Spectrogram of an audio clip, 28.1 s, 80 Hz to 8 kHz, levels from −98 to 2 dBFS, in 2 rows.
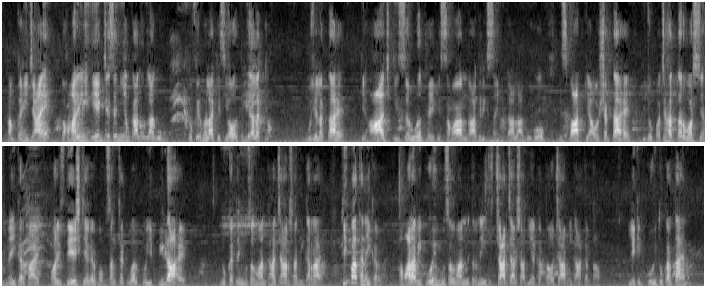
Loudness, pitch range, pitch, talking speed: -24 LUFS, 135-180 Hz, 160 Hz, 205 wpm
